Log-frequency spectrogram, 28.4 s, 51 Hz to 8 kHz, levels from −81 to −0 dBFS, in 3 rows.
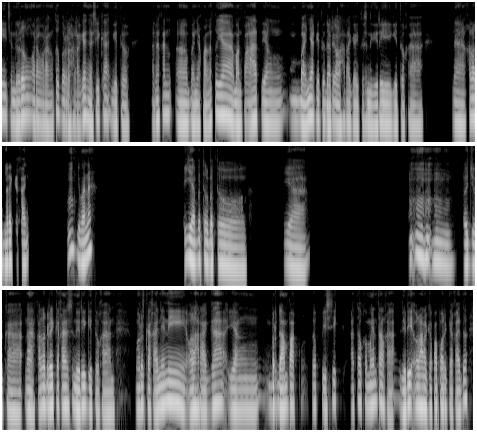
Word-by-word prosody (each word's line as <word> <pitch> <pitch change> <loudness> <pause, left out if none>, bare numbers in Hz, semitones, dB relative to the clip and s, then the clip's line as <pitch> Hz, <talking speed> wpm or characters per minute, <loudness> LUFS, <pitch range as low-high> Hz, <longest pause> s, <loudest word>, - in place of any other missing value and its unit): cenderung 120 +3 +1
orang-orang 100 -3 -1
tuh 140 - -2
berolahraga 105 0 -3
nggak 105 -2 0
sih 120 - -2
Kak, 125 -1 -4
gitu. 105 -1 -4 0.6
Karena 110 +3 -3
kan, 140 0 -1 0.2
eee, 105 -1 +2
banyak 100 -1 0
banget 100 +3 -1
tuh 140 - +2
ya 135 - +5 0.3
manfaat 110 +3 +1 0.2
yang, 105 0 +1 0.3
mmm, 115 -2 -5
banyak 110 +5 +4
gitu 110 - -9
dari 100 +2 +1
olahraga 105 +1 -2
itu 95 - -13
sendiri, 100 +1 +1 0.3
gitu 95 +1 -4
Kak. 95 -1 -4 0.6
Nah, 105 - 0
kalau 125 +1 +1
dari 125 +2 +4
Kakakny 120 0 -3 0.8
mmm, 185 +2 -1
gimana? 130 +5 +4 1.9
Iya, 140 -1 +5
betul 130 -1 +1
betul. 110 -3 +2 0.9
Iya. 115 -2 0 2.3
Mhm 150 +2 +1 0.2
mhm. 130 0 +2 0.5
Setuju 120 0 -1
Kak. 100 -2 -1
Nah, 105 -2 +1
kalau 115 +3 +1
dari 125 +1 +5
Kakak 125 -1 +2
sendiri 125 0 +3
gitu 110 -3 -2
kan, 100 +1 -1 0.4
menurut 120 +1 +1
Kakaknya 115 +2 +2
nih 135 -6 +5
olahraga 115 +4 +1
yang 110 -1 0 0.6
berdampak 125 -1 +2 0.2
ke 125 - -3
fisik 120 +5 -4 0.3
atau 125 +3 -4
ke 130 - -4
mental 135 +2 +2
Kak? 95 +4 -4
Jadi 115 +4 +3
olahraga 120 -2 +4
favorit 120 0 0
Kakak 105 0 -2
itu 155 - +2
115 Hz, 135 wpm, -24 LUFS, 105-125 Hz, 2.3 s, ya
